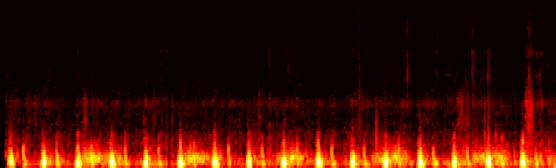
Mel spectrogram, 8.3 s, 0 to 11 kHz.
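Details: Heart sounds recorded with pressure on the chest during squats: regular, strong low heartbeats at about 118 a minute with some body-movement rumble, a fast heart rate during exercise.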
